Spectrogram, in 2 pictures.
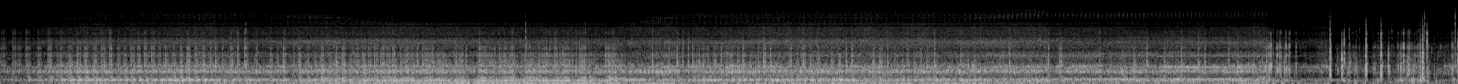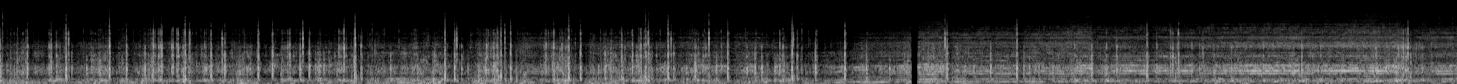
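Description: Weight-shift ultralight trike's engine running steadily on approach. About halfway through, the skis touch down on deep, rutted snow and a dense clatter of bumps and rattles rides over the engine: a bumpy ground run. Near the end the engine runs steadier under full power for the takeoff.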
